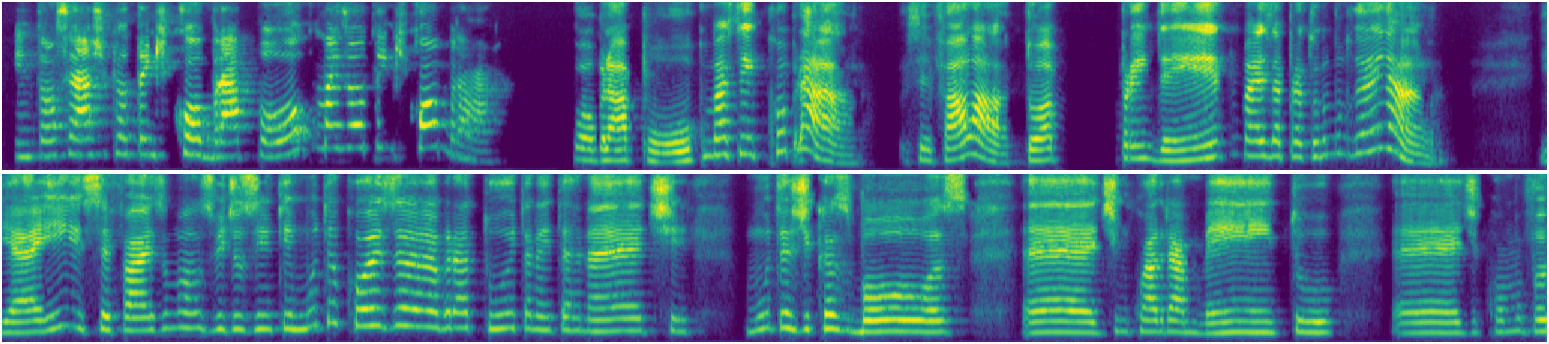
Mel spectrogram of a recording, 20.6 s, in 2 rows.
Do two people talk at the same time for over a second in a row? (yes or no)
no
